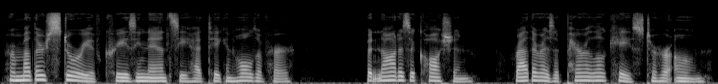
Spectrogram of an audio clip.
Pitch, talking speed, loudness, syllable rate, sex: 160 Hz, 200 wpm, -21 LUFS, 5.6 syllables/s, female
